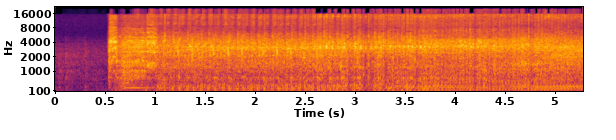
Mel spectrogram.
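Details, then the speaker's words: Two-stage snowblower, four-cycle engine, electric-start cold on full choke, choke immediately moved off one notch: catches at once into a steady, rapid single-cylinder beat, then sputters slightly while warming about 30 seconds, signalling the choke can come off further. Normal start. "okay i've taken the choke off one notch now we're going to wait about 30 seconds while the engine is warming up we can disconnect the power cord and you'll hear that the engine is kind of sputtering a little bit that's an indication that the choke is ready to come off one more knot"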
